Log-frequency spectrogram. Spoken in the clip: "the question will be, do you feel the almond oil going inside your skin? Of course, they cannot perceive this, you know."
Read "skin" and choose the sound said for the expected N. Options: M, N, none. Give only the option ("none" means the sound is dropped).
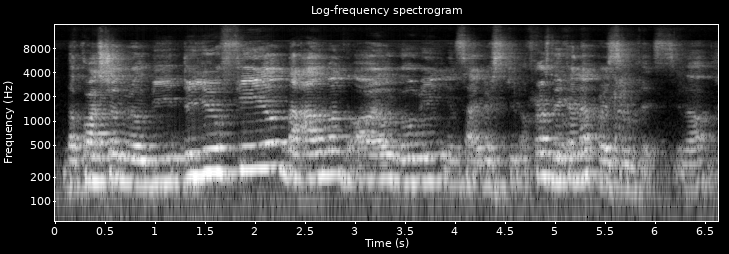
none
